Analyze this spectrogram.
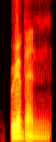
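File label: "ribbon", American English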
